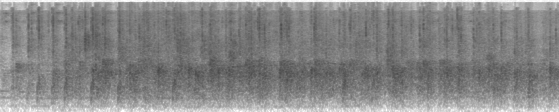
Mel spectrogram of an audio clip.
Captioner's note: audience applauding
